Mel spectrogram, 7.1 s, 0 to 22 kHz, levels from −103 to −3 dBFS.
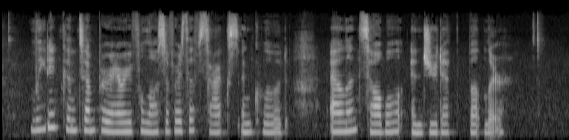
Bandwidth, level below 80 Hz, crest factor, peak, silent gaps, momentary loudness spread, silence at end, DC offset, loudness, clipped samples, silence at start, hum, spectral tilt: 15.5 kHz; -88 dBFS; 24 dB; -12 dBFS; none; 18 LU; 0.35 s; under 0.1%; -33 LUFS; under 0.1%; 0.1 s; none; 0 dB/octave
